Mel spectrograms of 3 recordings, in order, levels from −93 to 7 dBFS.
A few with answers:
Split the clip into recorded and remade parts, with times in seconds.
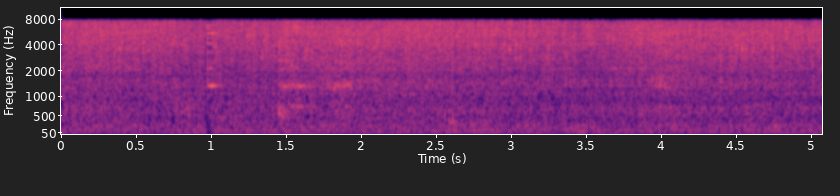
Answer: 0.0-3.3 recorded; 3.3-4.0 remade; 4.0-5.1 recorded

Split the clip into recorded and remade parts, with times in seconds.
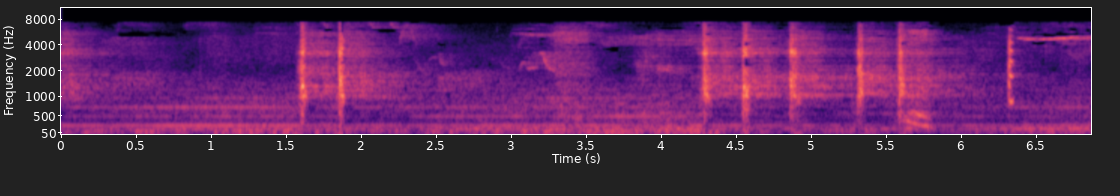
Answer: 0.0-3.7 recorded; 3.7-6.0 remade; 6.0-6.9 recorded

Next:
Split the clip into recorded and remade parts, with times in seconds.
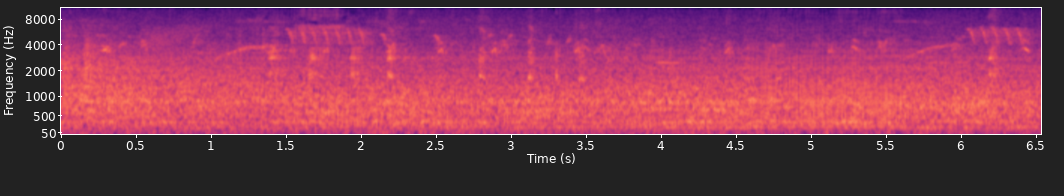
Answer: 0.0-1.3 recorded; 1.3-2.1 remade; 2.1-4.6 recorded; 4.6-5.6 remade; 5.6-6.5 recorded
